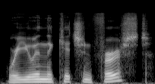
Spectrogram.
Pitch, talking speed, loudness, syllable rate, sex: 115 Hz, 230 wpm, -17 LUFS, 5.8 syllables/s, male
